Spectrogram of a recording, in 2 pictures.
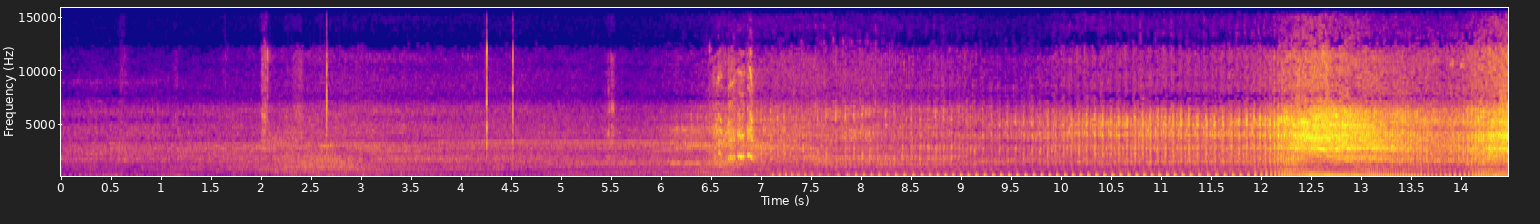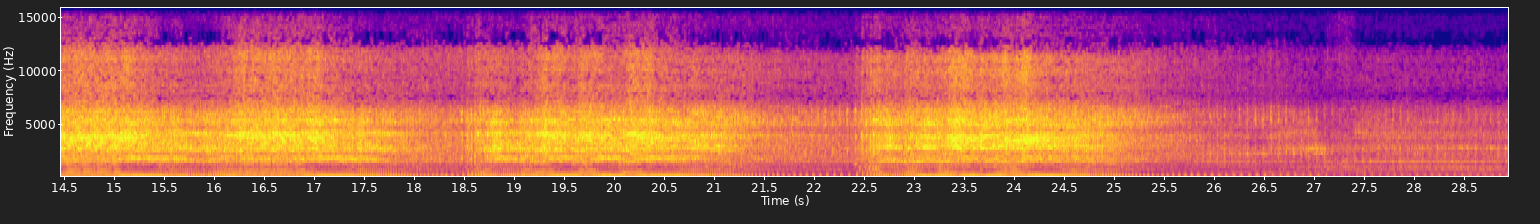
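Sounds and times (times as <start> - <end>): motorcycle engine revving: 6.1 - 28.9.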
